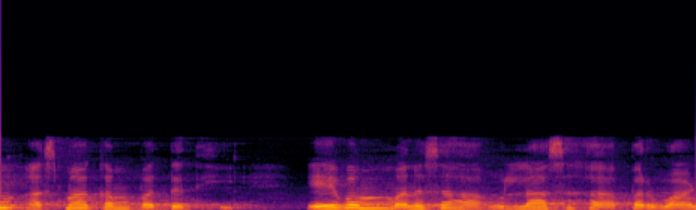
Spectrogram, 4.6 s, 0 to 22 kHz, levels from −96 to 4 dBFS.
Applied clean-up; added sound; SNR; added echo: none; none; none; none.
